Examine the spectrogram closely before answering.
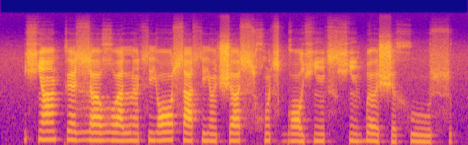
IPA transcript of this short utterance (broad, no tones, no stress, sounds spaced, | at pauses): ç ã k ɛ ɮ ɐ ʁʷ a l ə̃ ɬ j ɔ ɬ a ɬ j ə̃ ʃ ɐ ɬ χʷ ə̃ ɬ ɡ ɔ ç ĩ ɬ ç ĩ ɓ ə ʃ ə x u ɬ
